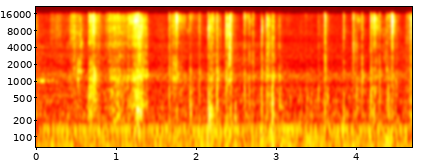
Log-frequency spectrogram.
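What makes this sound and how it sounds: A white quilted faux-leather boot with a fur cuff, hollow and empty, is held in one hand while long nails scratch and tap along its side. The result is a quiet, dense run of short, dry scratches and clicks with bright crinkly edges over a low steady hum.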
